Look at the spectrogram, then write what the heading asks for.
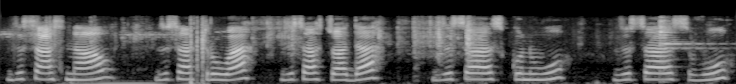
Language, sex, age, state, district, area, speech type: Kashmiri, female, 30-45, Jammu and Kashmir, Srinagar, urban, spontaneous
